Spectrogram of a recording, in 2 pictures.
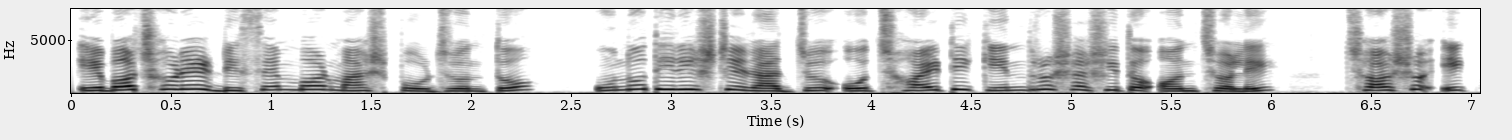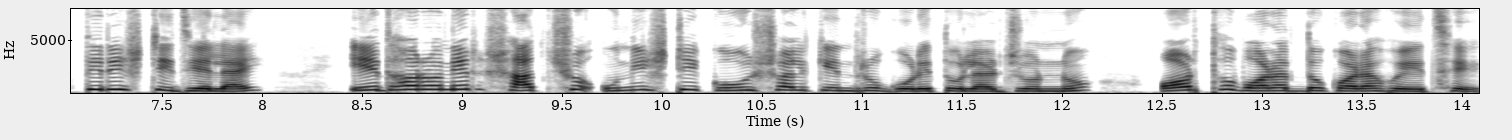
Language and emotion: Bengali, neutral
